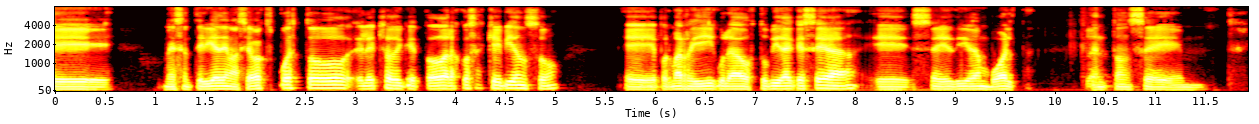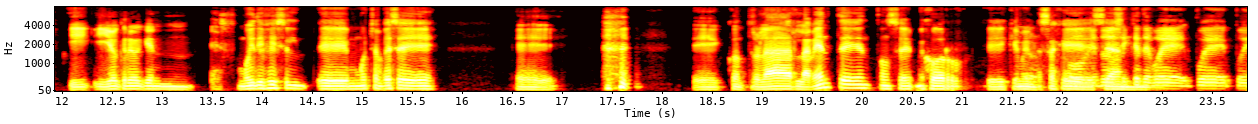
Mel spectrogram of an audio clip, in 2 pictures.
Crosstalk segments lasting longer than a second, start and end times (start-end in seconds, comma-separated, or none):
21.5-23.1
